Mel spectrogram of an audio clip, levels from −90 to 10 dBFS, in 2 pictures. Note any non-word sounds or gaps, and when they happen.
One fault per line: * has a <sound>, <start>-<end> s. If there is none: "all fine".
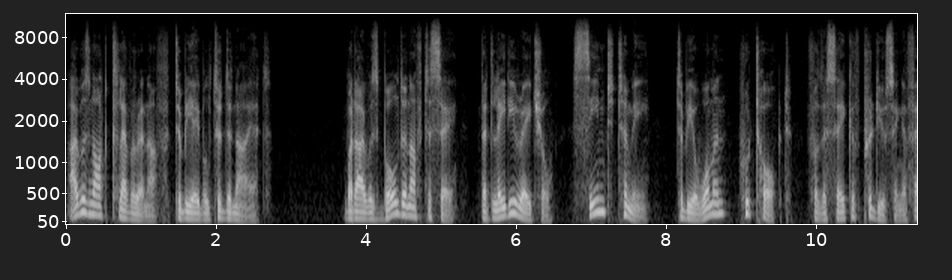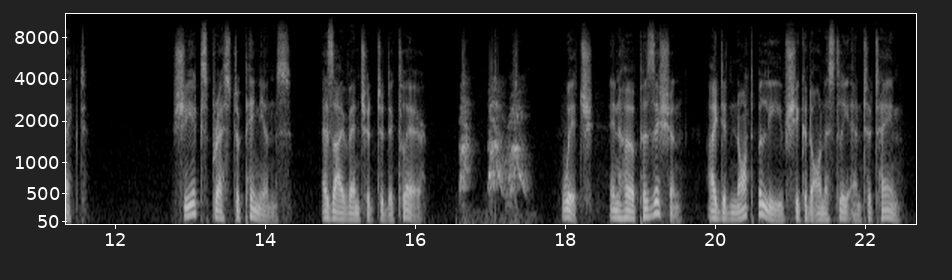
* has a bark, 16.5-17.6 s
